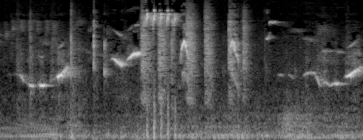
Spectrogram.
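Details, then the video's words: Sooty-headed bulbul singing in the 'nyuling', or flute-like, style for use as a training recording for other birds: fluid descending and rising whistles, then high chirps and scratchy notes, over a noticeable low hum. "Burung Tledekan Suara Nyuling Buat Masteran"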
